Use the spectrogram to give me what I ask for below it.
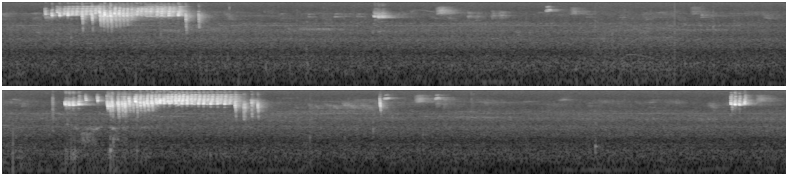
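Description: An ashy-throated bush tanager and a thrush-like wren calling: two bursts of high, bright, chattering song, one early and one later, over a steady insect drone, with a few faint scattered chirps between them.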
